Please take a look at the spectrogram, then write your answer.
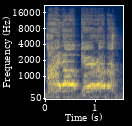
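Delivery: high, loud, slow crying scream; reenacted sobbing scream; fake scream. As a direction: scream it out through tears. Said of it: "Did you catch that in my fake scream?".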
